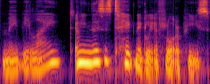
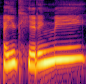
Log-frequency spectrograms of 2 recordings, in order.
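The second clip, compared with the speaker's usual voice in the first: loud, high disbelieving joy; delighted disbelief; 4 semitones higher, 7 dB louder than usual. Real, not acted. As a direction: shout your disbelief happily.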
